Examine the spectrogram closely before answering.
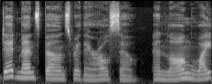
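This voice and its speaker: A woman with an unremarkable speaking voice talks at a moderate pace in a fairly low pitch with lively intonation, on a very clean recording with a silent background. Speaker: voice actress. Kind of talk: sleep story.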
